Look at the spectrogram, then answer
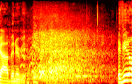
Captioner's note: laughter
